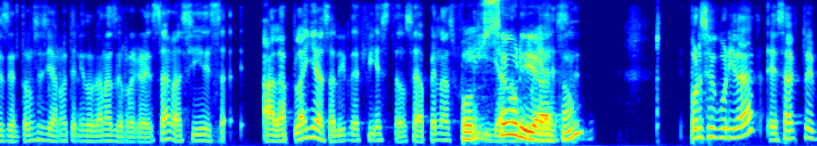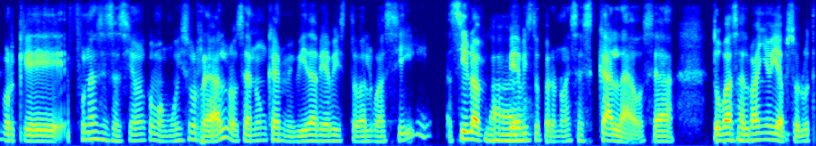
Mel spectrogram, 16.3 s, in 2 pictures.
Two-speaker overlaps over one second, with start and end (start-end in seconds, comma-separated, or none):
4.6-5.8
